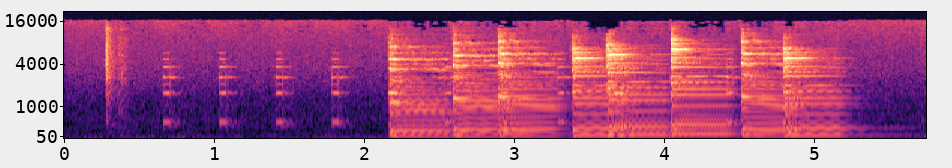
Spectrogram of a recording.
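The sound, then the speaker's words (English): Four short, soft synth clicks count in, then a just-recorded MIDI bass line track plays back, a series of sustained, buzzy synthesized notes that step up and down in pitch, loud and steady with no voices. “Okay, there's the beginning of our bass line. Let's hear the track play back by hitting the space bar.”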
